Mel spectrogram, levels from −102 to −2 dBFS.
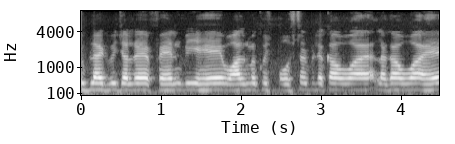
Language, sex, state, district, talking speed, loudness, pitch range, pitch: Hindi, male, Maharashtra, Washim, 255 wpm, -16 LUFS, 180-185 Hz, 180 Hz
